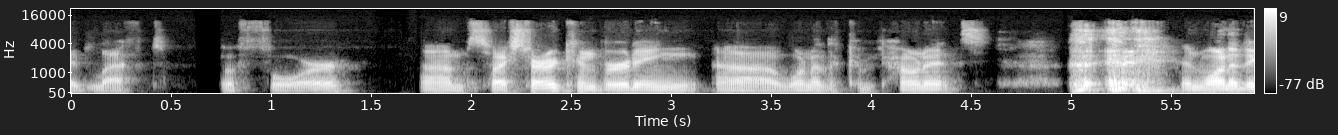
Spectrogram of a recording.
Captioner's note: coughs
